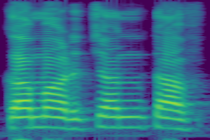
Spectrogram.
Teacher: বিসর্গটা ফ, অর্ধেক ফ এর মতো শোনাবে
